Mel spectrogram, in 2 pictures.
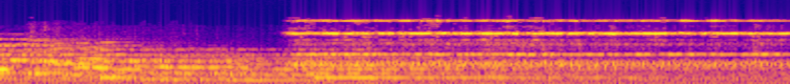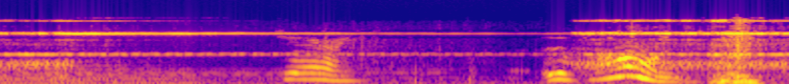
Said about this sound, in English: What's that? The phone's ringing. Answer the phone.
